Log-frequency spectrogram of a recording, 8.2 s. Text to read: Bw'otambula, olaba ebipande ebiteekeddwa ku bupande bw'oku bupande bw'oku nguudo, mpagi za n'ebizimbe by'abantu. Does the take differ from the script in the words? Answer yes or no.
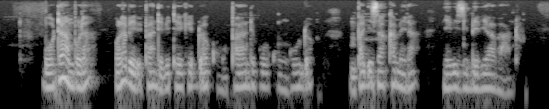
yes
